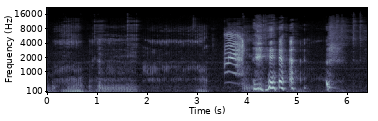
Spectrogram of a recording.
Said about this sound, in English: Will you purr for the people? Please.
